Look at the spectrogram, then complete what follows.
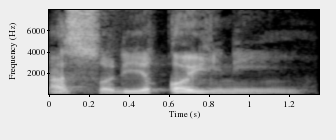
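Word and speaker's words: الصَّدِيقَيْنِ: Seperti contoh as-sadiqaini alas-sadiqaini, di fathah huruf qafnya sebelum ya-nya itu di fathah qoi, ya, dan di kasroh huruf setelah ya-nya. Makanya bacanya as-sadiqaini.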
